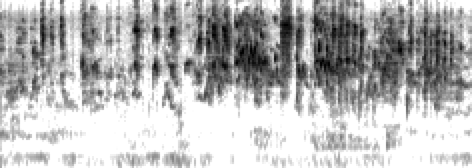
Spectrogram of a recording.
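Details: A breeding budgerigar pair chirps in rapid, uneven bursts of squeaky notes, building in loudness midway, over a low background hum.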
